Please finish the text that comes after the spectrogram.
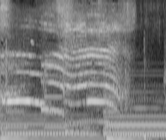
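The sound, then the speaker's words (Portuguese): A just-woken baby lets out short, whiny little cries along with a little fart, a wavering wail that dips and breaks into a second brief cry, fairly loud with no talking. “É não, gente, ele teve só um peidinho, que às vezes ele dá esses gritinhos com o peidinho.”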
